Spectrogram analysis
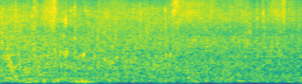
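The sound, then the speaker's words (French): Water flows steadily in a stream, a continuous even rush and babble that holds at the same level throughout, with no voices present. “D'ailleurs, il faut faire attention, hein, dans le ruisseau, ça glisse beaucoup là.”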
